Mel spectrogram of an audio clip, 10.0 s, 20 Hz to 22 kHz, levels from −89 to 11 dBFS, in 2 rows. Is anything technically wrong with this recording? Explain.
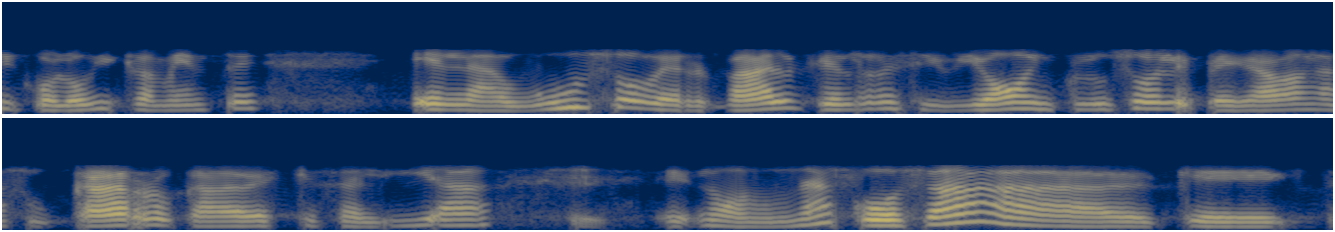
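Yes. Throughout the speech, Codec 2 vocoder processing is clearly audible. The decoder rebuilds the speech from sine waves driven by pitch, voicing and envelope data, which fits a 2.4 kbit/s mode. The result is a heavy robotic, buzzy sound confined to roughly 300 Hz to 3.4 kHz, with nothing above 3.6 kHz. Plain telephone band-limiting would keep the natural texture, but here the waveform itself is synthetic.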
